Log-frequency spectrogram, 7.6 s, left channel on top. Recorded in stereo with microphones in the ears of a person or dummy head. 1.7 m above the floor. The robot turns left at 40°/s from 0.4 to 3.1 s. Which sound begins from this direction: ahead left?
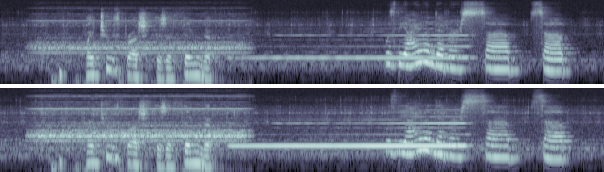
A man speaking, at 1.1 s.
